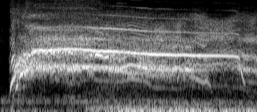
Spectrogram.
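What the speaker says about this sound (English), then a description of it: "He points one way, then another, and the screams of tortured souls echo out." Screams of tortured souls echoing in a fantasy adventure, a loud sustained chorus of high wailing voices that rises abruptly, holds, and slowly trails off with reverberation.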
